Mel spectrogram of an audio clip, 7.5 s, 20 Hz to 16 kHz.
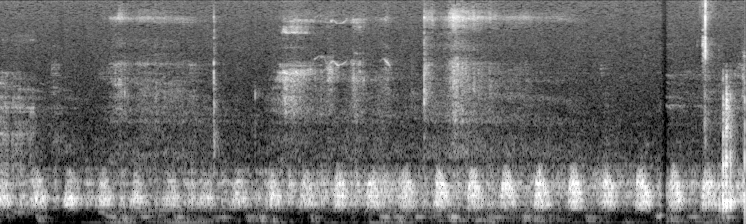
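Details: Fetal heartbeat on handheld Doppler, found after adding more gel: rapid, regular whooshing pulses, counted at about 165–170 beats a minute.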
